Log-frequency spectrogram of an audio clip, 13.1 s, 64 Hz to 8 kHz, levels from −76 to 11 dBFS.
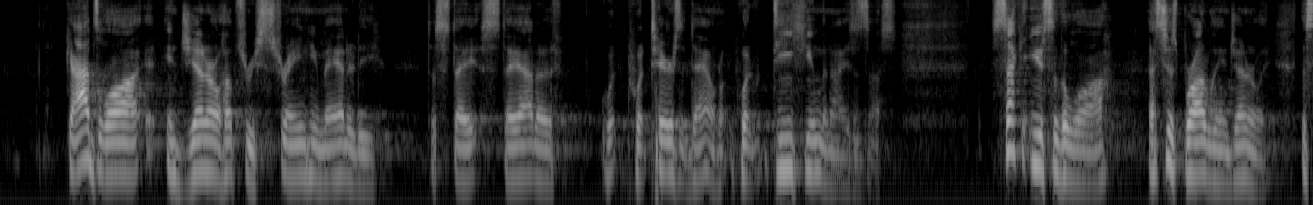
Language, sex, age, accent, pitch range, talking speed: English, male, 50-69, American, 135-185 Hz, 140 wpm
